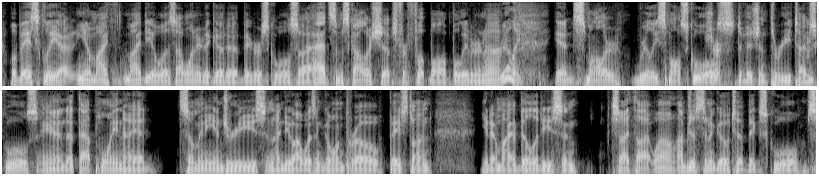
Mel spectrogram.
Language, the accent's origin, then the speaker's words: English; Midwest, United States; I mean, he hired me because I was from the Midwest.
